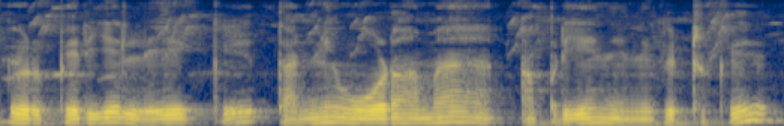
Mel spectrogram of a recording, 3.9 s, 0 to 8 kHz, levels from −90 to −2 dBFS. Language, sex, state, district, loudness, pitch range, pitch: Tamil, male, Tamil Nadu, Nilgiris, -19 LUFS, 100-115 Hz, 100 Hz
